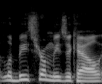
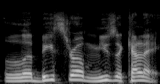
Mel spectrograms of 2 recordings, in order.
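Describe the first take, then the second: First: The name is said with French-style sounds. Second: The name is said with English-style sounds.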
